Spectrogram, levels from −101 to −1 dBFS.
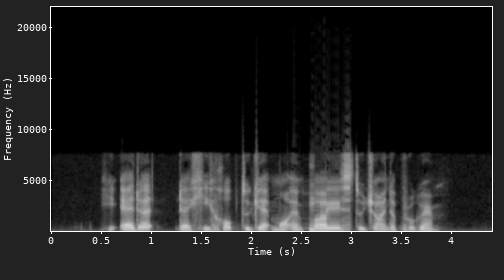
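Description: From 2.42 to 3.07 s, new audio was likely arriving too seldom, so the playback path kept filling the gaps by replaying its last short buffer, about half of what is heard there being repeats while the real speech in between was skipped. The replays recur at 66.7 Hz, which fits a buffer of about 15 ms, and that rate imposes a fixed pitch: this is robotic sound from repeated short buffers, a rigid metallic buzz that only loosely tracks the speech.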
